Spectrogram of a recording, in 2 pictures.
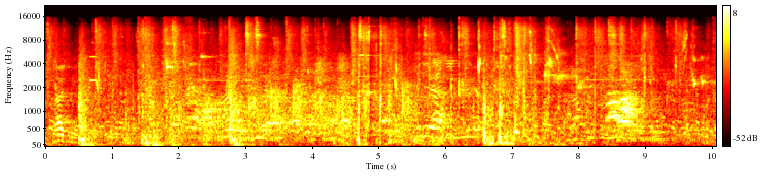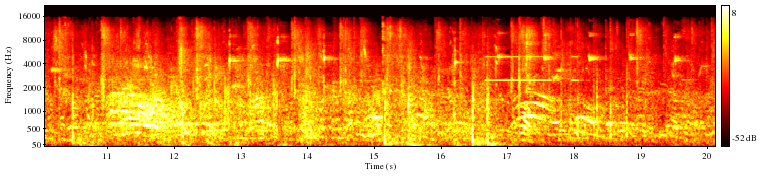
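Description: Fencing blades clash and scrape.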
